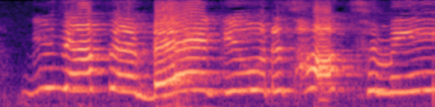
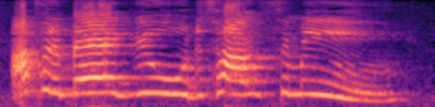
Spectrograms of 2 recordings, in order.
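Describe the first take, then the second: First: Fast, high, loud disbelief; incredulous. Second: Sarcastic mock voice, high. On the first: Retold or imitated. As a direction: scoff at the idea, fast. Incredulous retort to friend. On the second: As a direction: mimic her sarcastically. Mocking the friend's expectation.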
